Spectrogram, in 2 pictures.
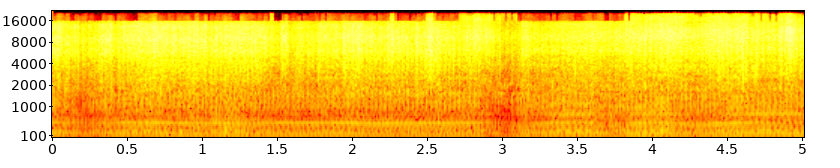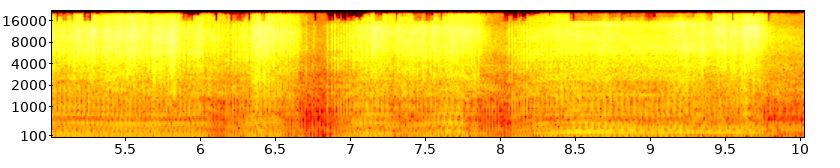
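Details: Stihl FB131 converted from bed redefiner to trimmer head, carburetor tuned and warmed up, cutting weeds under load: high scream dips and recovers cleanly, strong pull with no bogging or misfire, normal running.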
